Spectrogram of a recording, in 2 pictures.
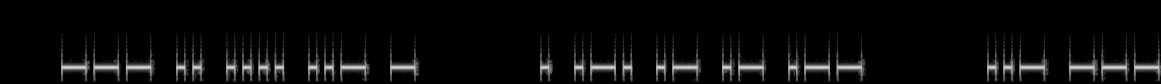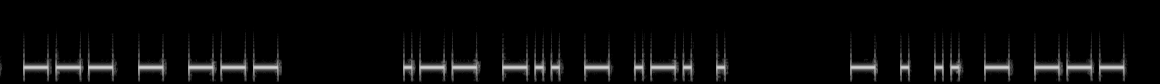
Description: Morse code, heard as a keyed tone, about 15 wpm, 800 Hz. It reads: OIHUT ERAAW UOOTO WDTRE TEITO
